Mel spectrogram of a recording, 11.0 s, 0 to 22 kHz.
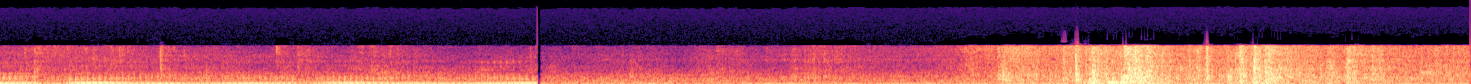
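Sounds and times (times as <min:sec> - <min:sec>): low rumble buffeting microphone: 0:00.0 - 0:11.0.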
